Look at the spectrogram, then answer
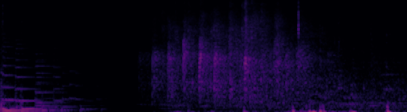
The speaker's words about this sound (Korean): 아, 매번 적응이 안 돼요 일단. 네. 왜냐면 박수 칠 일이 아니었는데 박수를 친 거기 때문에 처음에 이상한 거예요 매번.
